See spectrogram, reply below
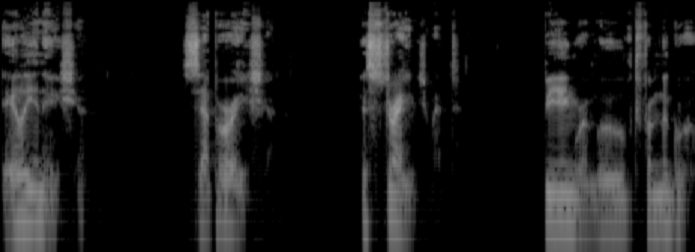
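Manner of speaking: atmospheric, evocative reading. Reading an example thesis aloud as an atmospheric reading. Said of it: "I'll try to read it in an atmospheric way".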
